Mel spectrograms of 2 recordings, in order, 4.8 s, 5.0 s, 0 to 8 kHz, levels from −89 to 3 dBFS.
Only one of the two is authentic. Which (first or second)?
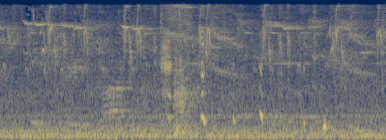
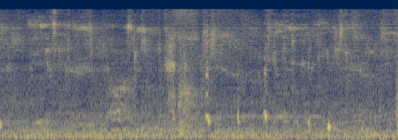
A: first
